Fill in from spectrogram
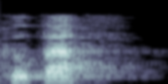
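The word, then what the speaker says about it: Cowper: As we just sang from Mr. William Cooper, it's pronounced correctly, it's spelt that way, but pronounced Cooper, "God does move in a mysterious way, his wonders to perform."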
